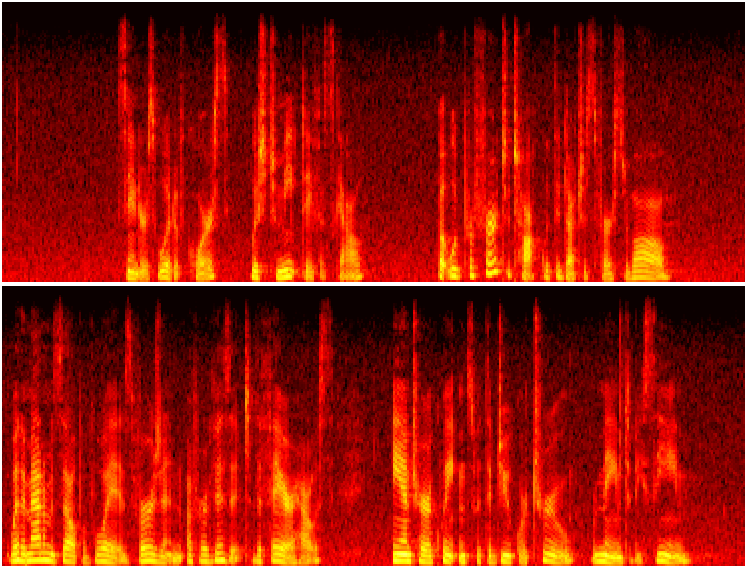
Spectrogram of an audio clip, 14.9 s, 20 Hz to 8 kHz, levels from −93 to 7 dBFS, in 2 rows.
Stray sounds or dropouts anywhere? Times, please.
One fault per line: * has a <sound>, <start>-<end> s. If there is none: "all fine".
all fine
